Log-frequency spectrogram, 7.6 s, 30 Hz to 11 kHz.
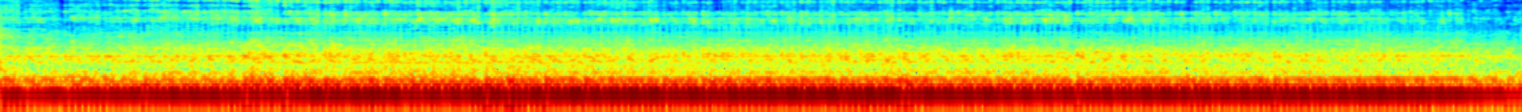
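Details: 1965 Chevrolet Impala convertible with new Chevrolet 350 crate V8 and Muncie 4-speed, cold start with choke set: deep, even low rumble holding steady, no knocks or misses; idling cleanly.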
